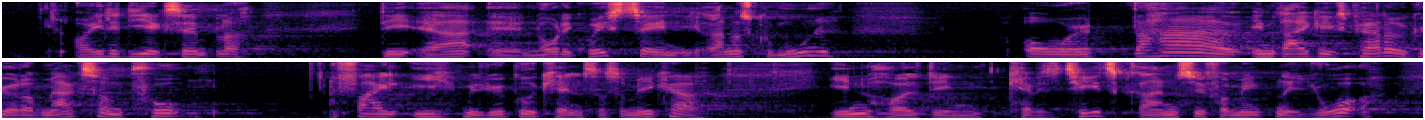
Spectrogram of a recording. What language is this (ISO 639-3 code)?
dan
